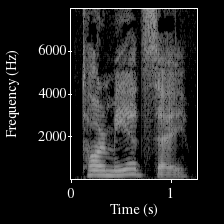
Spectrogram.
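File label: "tar med sig", Swedish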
